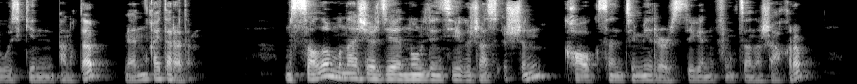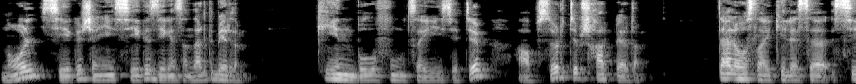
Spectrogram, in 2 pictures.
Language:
Turkish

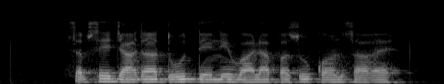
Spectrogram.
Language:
Hindi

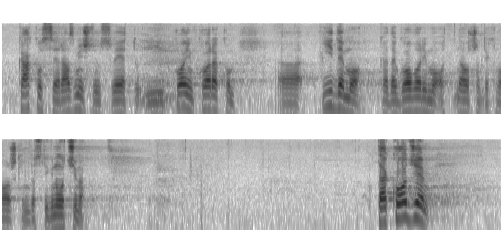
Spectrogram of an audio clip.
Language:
Serbian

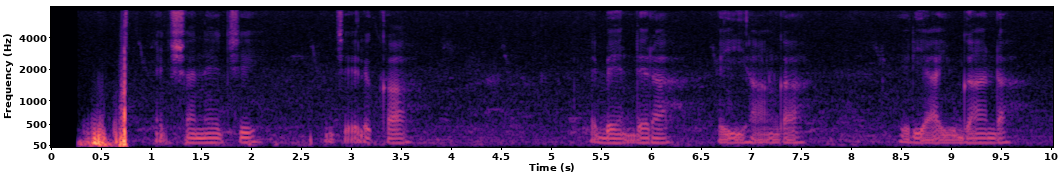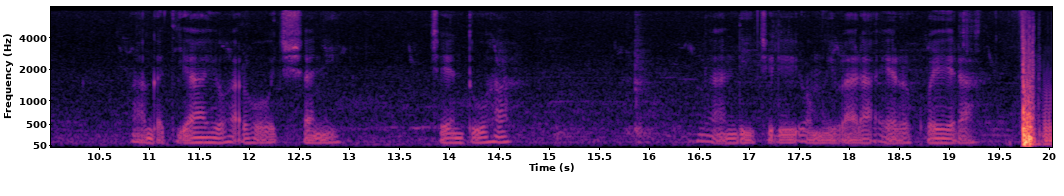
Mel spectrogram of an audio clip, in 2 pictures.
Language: Nyankole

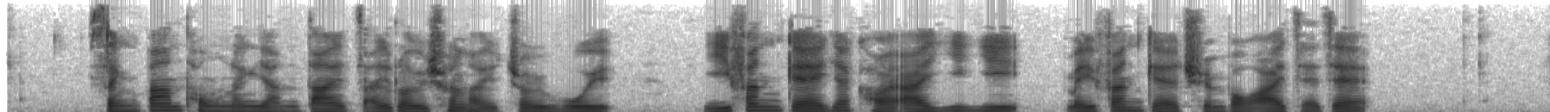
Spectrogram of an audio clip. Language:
Cantonese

